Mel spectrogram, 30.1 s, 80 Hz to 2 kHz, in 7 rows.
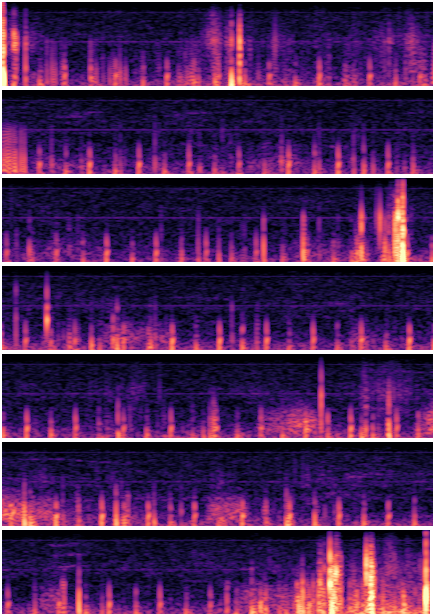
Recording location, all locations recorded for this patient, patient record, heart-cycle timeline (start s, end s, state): mitral valve (MV)
aortic valve (AV)+pulmonary valve (PV)+tricuspid valve (TV)+mitral valve (MV)
#Age: Child
#Sex: Female
#Height: 128.0 cm
#Weight: 34.3 kg
#Pregnancy status: False
#Murmur: Absent
#Murmur locations: nan
#Most audible location: nan
#Systolic murmur timing: nan
#Systolic murmur shape: nan
#Systolic murmur grading: nan
#Systolic murmur pitch: nan
#Systolic murmur quality: nan
#Diastolic murmur timing: nan
#Diastolic murmur shape: nan
#Diastolic murmur grading: nan
#Diastolic murmur pitch: nan
#Diastolic murmur quality: nan
#Outcome: Normal
#Campaign: 2014 screening campaign
0.00	0.28	unannotated
0.28	0.36	diastole
0.36	0.46	S1
0.46	0.60	systole
0.60	0.66	S2
0.66	0.88	diastole
0.88	0.98	S1
0.98	1.12	systole
1.12	1.22	S2
1.22	1.38	diastole
1.38	1.50	S1
1.50	1.62	systole
1.62	1.72	S2
1.72	1.92	diastole
1.92	2.00	S1
2.00	2.12	systole
2.12	2.20	S2
2.20	2.38	diastole
2.38	2.50	S1
2.50	2.66	systole
2.66	2.76	S2
2.76	2.92	diastole
2.92	3.02	S1
3.02	3.14	systole
3.14	3.24	S2
3.24	3.42	diastole
3.42	3.54	S1
3.54	3.66	systole
3.66	3.76	S2
3.76	3.94	diastole
3.94	4.02	S1
4.02	4.16	systole
4.16	4.24	S2
4.24	4.42	diastole
4.42	4.52	S1
4.52	4.66	systole
4.66	4.76	S2
4.76	4.94	diastole
4.94	5.04	S1
5.04	5.16	systole
5.16	5.26	S2
5.26	5.42	diastole
5.42	5.54	S1
5.54	5.66	systole
5.66	5.74	S2
5.74	5.92	diastole
5.92	6.02	S1
6.02	6.16	systole
6.16	6.24	S2
6.24	6.42	diastole
6.42	6.54	S1
6.54	6.66	systole
6.66	6.74	S2
6.74	6.92	diastole
6.92	7.02	S1
7.02	7.16	systole
7.16	7.24	S2
7.24	7.42	diastole
7.42	7.52	S1
7.52	7.66	systole
7.66	7.74	S2
7.74	7.92	diastole
7.92	8.02	S1
8.02	8.16	systole
8.16	8.24	S2
8.24	8.40	diastole
8.40	8.50	S1
8.50	8.64	systole
8.64	8.72	S2
8.72	8.90	diastole
8.90	9.00	S1
9.00	9.14	systole
9.14	9.24	S2
9.24	9.42	diastole
9.42	9.52	S1
9.52	9.64	systole
9.64	9.74	S2
9.74	9.90	diastole
9.90	10.00	S1
10.00	10.14	systole
10.14	10.24	S2
10.24	10.40	diastole
10.40	10.50	S1
10.50	10.64	systole
10.64	10.72	S2
10.72	10.90	diastole
10.90	11.00	S1
11.00	11.16	systole
11.16	11.26	S2
11.26	11.42	diastole
11.42	11.52	S1
11.52	11.62	systole
11.62	11.74	S2
11.74	11.94	diastole
11.94	30.14	unannotated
